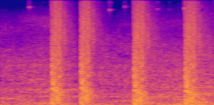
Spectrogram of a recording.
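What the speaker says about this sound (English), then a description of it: "You do lose some of your accuracy when you're shooting," Loud bursts of gunfire from the video game Pop Some Eyes, a wave shooter against Beholder-like enemies: four sharp, evenly spaced shots with short decaying tails over a low background hum.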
